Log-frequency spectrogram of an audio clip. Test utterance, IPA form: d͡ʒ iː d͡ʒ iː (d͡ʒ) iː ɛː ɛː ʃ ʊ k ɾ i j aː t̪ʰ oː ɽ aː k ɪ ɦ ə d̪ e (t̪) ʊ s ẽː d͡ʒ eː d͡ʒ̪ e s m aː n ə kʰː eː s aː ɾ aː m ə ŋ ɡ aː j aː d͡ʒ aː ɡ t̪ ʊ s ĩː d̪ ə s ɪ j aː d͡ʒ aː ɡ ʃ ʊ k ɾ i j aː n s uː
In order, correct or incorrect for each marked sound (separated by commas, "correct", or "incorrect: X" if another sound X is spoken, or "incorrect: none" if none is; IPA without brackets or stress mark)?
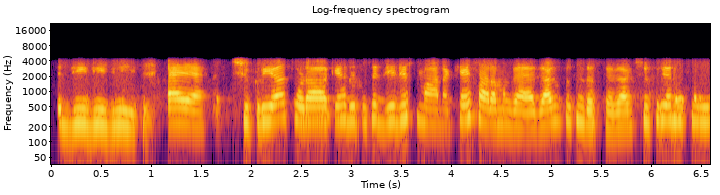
correct, correct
